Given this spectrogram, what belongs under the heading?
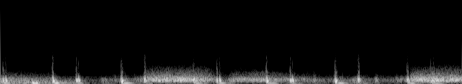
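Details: Heartbeat and breathing heard through a stethoscope: muffled, regular lub-dub heartbeats at about 110 a minute, with soft breath sounds rising and falling underneath.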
